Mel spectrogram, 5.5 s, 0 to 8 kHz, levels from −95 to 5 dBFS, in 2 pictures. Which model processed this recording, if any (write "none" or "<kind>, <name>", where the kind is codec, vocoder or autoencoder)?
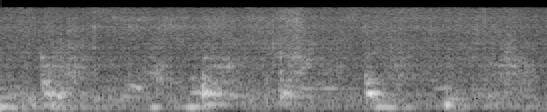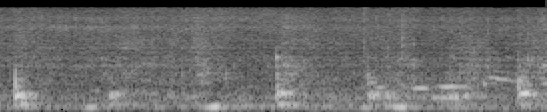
codec, DAC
